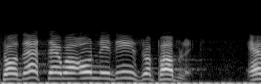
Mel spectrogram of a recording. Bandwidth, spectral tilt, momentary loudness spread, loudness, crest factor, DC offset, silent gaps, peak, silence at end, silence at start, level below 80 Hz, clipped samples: 4.2 kHz; -8 dB/octave; 6 LU; -19 LUFS; 14 dB; 4%; none; -2 dBFS; 0 s; 0 s; -30 dBFS; under 0.1%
